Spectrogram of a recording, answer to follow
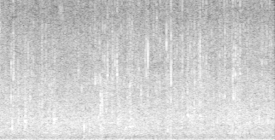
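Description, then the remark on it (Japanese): Steady rain falls with a dense, continuous hiss, drops pattering evenly on a surface at a soft, constant level with no voices. “あー、ほら雨だし、せっかくの男女二人だし。”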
